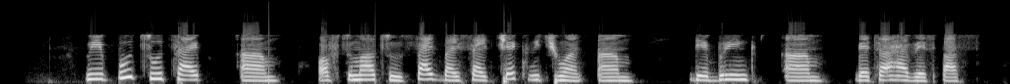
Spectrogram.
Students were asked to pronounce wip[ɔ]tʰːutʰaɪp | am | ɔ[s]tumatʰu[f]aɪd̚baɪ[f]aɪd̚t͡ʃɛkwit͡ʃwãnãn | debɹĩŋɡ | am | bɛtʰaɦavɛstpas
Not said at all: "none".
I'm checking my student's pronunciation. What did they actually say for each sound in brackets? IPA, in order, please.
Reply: u, f, s, s

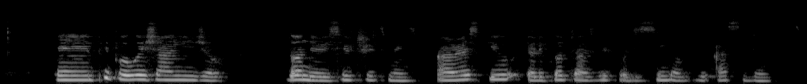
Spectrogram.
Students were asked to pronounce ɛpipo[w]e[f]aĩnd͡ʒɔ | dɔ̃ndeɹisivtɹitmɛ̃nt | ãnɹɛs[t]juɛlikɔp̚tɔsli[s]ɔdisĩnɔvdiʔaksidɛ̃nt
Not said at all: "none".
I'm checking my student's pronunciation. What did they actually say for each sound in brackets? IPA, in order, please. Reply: w, ʃ, k, f

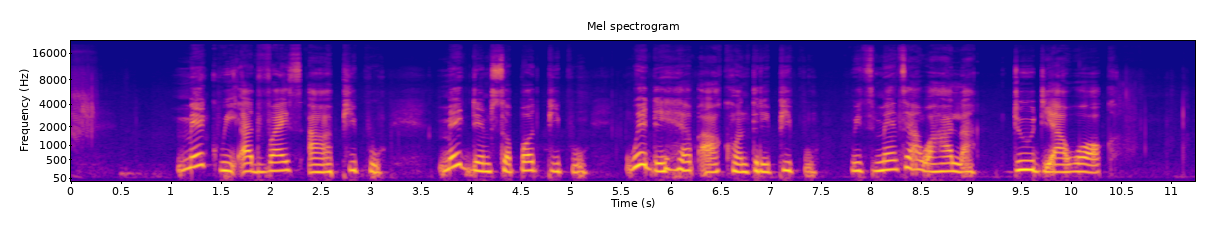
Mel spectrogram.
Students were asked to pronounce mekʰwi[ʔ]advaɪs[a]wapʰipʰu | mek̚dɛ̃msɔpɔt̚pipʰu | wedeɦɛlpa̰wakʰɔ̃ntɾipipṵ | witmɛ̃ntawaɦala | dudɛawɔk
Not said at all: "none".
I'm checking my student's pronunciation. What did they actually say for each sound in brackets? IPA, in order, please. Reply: ʔ, a

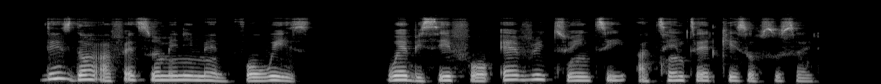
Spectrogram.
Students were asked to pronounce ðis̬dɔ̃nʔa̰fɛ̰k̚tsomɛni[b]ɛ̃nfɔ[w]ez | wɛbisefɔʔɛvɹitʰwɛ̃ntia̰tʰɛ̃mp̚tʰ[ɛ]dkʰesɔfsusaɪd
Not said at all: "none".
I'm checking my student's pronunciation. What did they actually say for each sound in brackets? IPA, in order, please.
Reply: m, w, ɛ

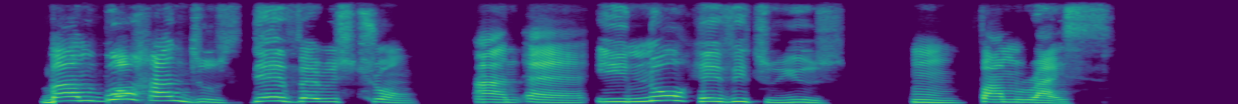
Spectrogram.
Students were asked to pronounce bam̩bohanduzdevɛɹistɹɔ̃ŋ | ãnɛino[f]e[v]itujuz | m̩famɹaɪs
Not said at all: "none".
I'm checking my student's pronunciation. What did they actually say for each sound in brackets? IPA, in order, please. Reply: h, v

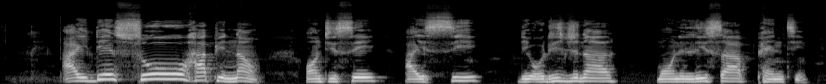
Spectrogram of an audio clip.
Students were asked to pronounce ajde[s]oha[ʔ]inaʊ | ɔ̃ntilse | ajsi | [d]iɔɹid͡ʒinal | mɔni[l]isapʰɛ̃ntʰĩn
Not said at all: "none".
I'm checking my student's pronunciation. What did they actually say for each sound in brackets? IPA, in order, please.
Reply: s, p, d, l

